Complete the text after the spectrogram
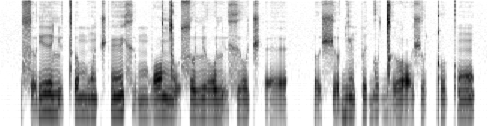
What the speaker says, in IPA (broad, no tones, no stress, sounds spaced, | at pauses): s ə̰ ɾʲ e lʲ ə̰ tʼ ə m b õ t͡ʃʼ ẽ xʲ o̰ m b ɔ ŋ͡ǀ o̰ s ʊ lʲ o lʲ ə̰ xʲ o t͡ʃʼ ɛ̰ | ə̰ ʃ ə̰ ɡʲ ẽ p e ɡ ʊ ɡ͡ǀ ə̰ l ɔ̰ ʃ ʊ ǃ ʊ kʼ õ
